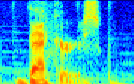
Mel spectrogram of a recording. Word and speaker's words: Bueckers: Paige Bueckers pronounces her name Beckers, according to the UConn 2024-25 media guide.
